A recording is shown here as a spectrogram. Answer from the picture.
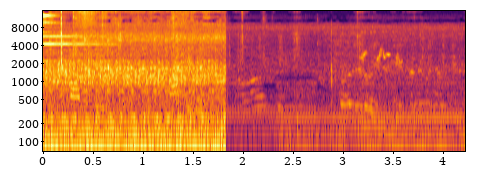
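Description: A Suzuki Jimny creeping down a dirt slope, its engine low under heavy wind noise on the microphone, with a shouted voice. The sound cuts off abruptly about two seconds in, leaving a quiet stretch with faint voices and a low steady hum.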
